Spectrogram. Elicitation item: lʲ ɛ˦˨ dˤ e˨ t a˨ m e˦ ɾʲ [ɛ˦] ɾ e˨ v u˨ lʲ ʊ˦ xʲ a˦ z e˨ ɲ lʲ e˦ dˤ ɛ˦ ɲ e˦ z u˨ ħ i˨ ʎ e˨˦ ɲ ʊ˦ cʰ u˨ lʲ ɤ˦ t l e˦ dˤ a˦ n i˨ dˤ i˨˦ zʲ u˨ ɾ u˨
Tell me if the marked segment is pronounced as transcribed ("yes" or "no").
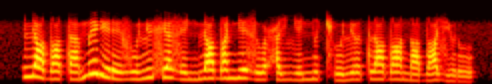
no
